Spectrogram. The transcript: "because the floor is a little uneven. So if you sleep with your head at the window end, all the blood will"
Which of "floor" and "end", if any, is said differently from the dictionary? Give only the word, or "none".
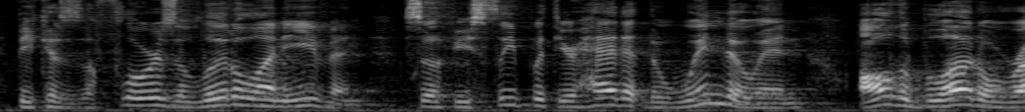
end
